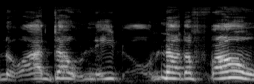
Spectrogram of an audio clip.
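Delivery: mock strangled, high, choked-up, choking voice. Retelling turning down the offer of a new phone: imitating a quiet, choked-up reply. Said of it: "I was, like, choking".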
